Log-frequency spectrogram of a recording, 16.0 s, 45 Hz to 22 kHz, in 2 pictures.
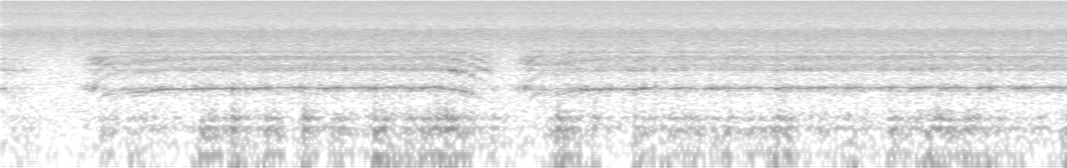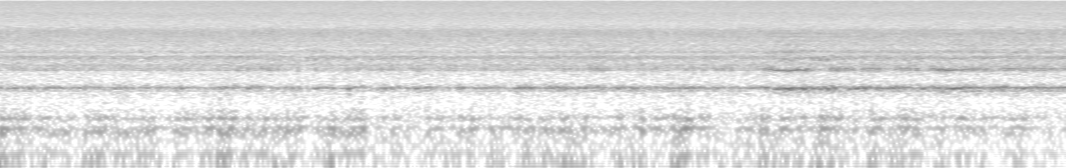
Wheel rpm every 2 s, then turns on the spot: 110, 190, 190, 230, 230, 230, 230, 230.
none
